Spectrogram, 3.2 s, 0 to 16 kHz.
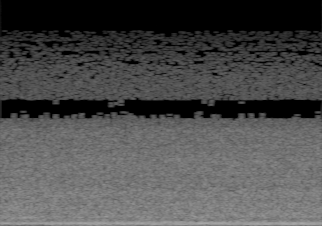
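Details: Box fan, shaded-pole vs capacitor (PSC) motor comparison, running at 124 volts on high; even, steady rush of air over a constant low hum with no rattle or wobble; healthy fan running flat out.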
